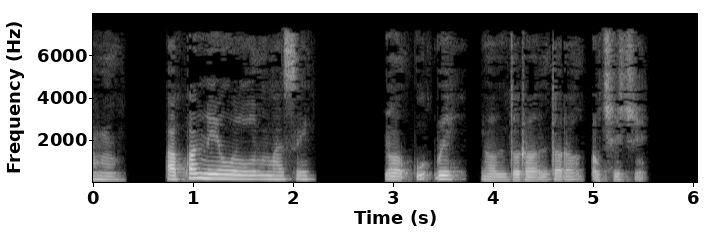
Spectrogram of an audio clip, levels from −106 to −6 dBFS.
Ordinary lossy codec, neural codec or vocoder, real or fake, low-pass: MP3, 32 kbps; codec, 16 kHz, 1 kbps, FunCodec, trained on Chinese and English, 50 frames a second; fake; 7.2 kHz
